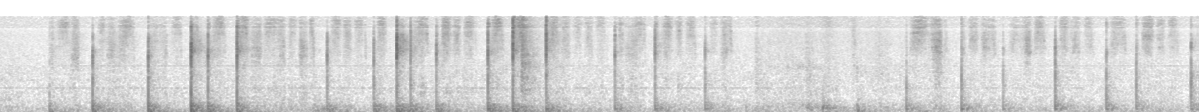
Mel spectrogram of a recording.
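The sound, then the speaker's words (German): Pen scratching across paper as someone writes by hand, many short irregular strokes and taps in an uneven rhythm, fairly quiet and heard alone. “ich schreibe jetzt mal hier weiter”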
